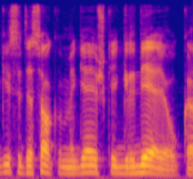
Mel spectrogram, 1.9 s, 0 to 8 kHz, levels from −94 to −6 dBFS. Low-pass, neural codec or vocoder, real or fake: 7.2 kHz; none; real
